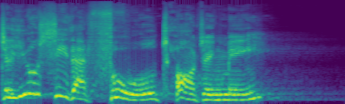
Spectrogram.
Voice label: Female Naga ERROR TAUNT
